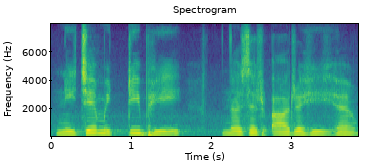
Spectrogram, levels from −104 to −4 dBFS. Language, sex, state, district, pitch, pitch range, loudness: Hindi, female, Bihar, Patna, 195 Hz, 190-210 Hz, -16 LUFS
